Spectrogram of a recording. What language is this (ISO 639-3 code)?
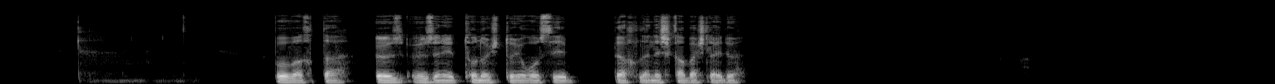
uig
